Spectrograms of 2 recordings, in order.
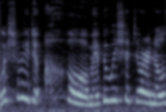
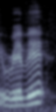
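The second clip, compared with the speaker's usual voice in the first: louder playful ribbit; frog croak; 3 semitones lower, 5 dB louder than usual. Acted. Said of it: "I liked making the noises".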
